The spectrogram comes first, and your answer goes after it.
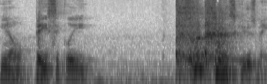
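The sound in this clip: A cough from a tickle in the throat, a harsh, rough burst that breaks in after a stretch of speech.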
